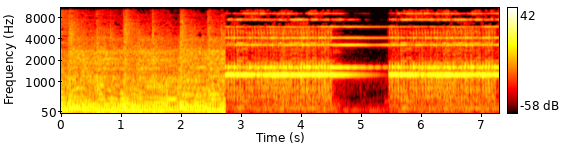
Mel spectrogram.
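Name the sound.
telephone ringing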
